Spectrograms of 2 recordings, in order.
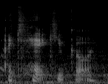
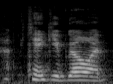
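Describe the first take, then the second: First: Voiceless whispered line, trailing. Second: Said in the usual way. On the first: Shown as a demonstration. Streamer whispering to chat before saying it aloud. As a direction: whisper it, out of steam.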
